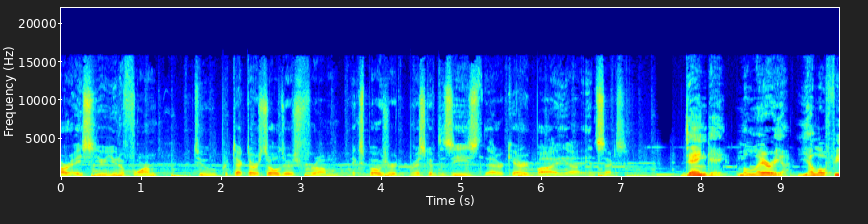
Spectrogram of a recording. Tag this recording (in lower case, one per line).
music
speech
